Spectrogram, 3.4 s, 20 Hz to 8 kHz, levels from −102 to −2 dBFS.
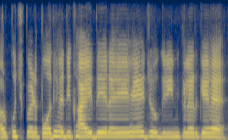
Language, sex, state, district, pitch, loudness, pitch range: Hindi, female, Odisha, Khordha, 245 Hz, -18 LUFS, 240-255 Hz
